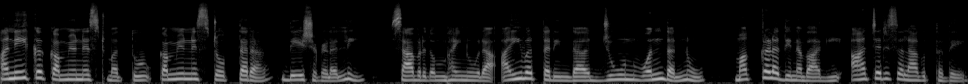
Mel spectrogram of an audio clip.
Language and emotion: Kannada, neutral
